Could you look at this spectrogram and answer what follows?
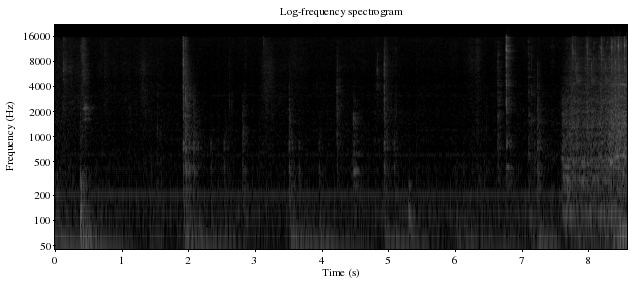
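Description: A sewing machine stitches quilt pieces in short, quiet bursts of rapid whirring and ticking, with soft handling clicks between runs and a louder stretch of stitching at the end.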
